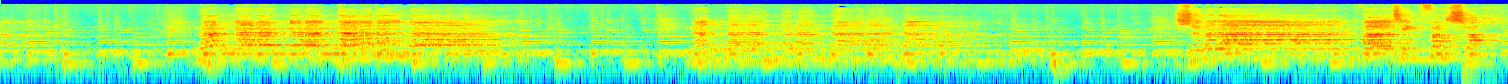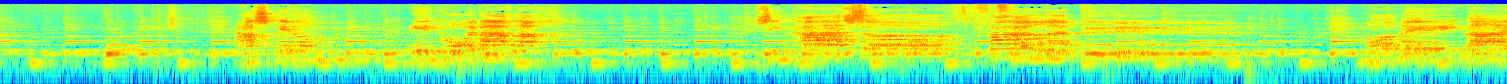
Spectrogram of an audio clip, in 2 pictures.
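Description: Three women singing together to ukulele accompaniment, sung phrases with short breaks over a steady strummed rhythm.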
